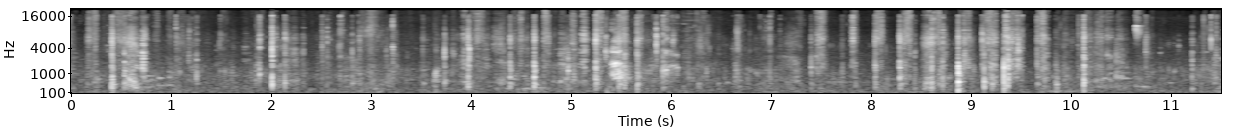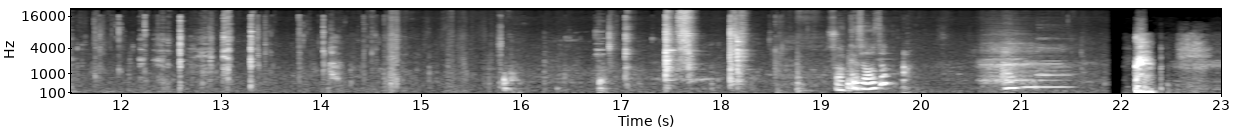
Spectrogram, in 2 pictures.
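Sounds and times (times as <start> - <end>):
cutlery clinking against plates: 15.8 - 18.6.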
